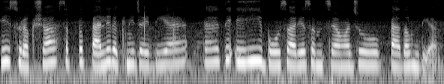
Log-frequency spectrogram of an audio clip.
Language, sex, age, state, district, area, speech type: Punjabi, female, 18-30, Punjab, Amritsar, urban, spontaneous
